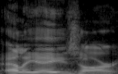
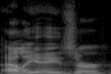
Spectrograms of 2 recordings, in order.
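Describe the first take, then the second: First: The name is pronounced carefully and fully. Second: The name is pronounced loosely and quickly. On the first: The speaker calls it right. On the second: The speaker calls it wrong.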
